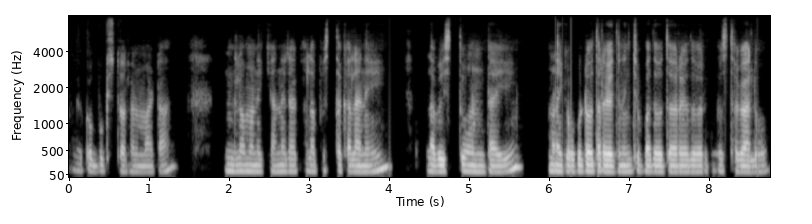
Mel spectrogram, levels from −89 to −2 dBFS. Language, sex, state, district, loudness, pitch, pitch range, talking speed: Telugu, female, Telangana, Nalgonda, -22 LUFS, 115 Hz, 110-120 Hz, 130 wpm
